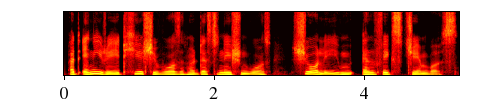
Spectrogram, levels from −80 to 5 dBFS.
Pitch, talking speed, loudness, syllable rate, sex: 185 Hz, 150 wpm, -16 LUFS, 4.6 syllables/s, female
